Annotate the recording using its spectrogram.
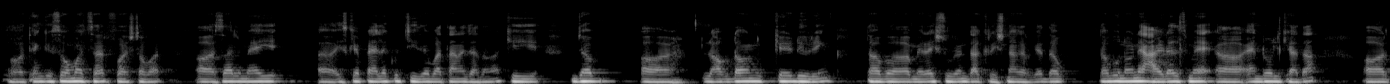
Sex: male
